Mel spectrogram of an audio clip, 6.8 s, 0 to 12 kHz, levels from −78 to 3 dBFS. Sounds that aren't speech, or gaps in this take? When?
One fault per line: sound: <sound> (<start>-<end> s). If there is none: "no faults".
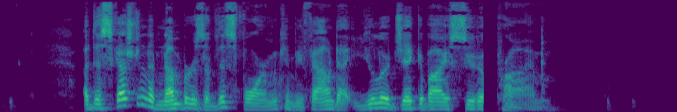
sound: dropout (4.8-5.0 s)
